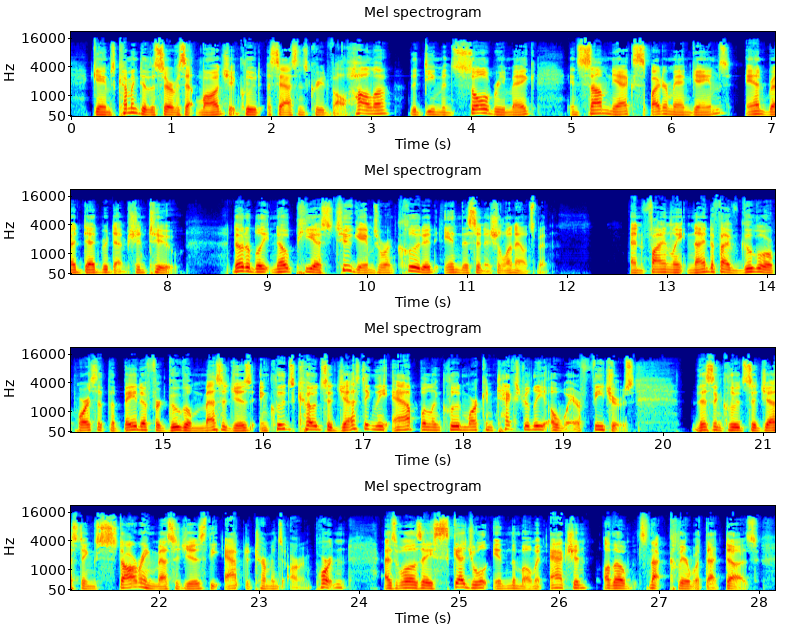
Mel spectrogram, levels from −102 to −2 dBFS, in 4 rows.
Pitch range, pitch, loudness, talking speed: 115-145 Hz, 125 Hz, -17 LUFS, 180 wpm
